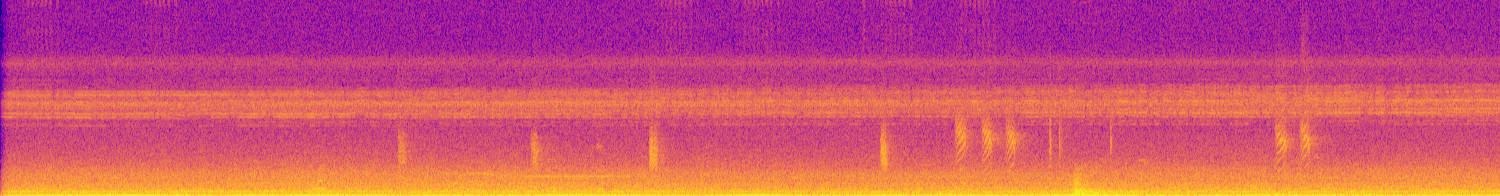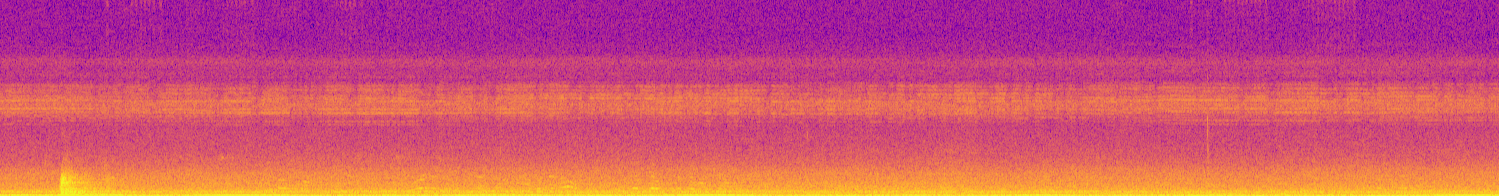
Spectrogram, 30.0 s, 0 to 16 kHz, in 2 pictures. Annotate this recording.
Soundscapes > Urban
250823 101954 PH Harbour from a hill
Harbour from a hill. (Take 2) I made this recording in the morning, from a hill located near the harbour of Calapan city (Oriental Mindoro, Philippines). One can hear the hum of the harbour, with machines and distant voices, as well as cicadas and insects, birds, and some wind at times. Recorded in August 2025 with a Zoom H5studio (built-in XY microphones). Fade in/out applied in Audacity.
cicadas, harbour, ambience, pier, port, day, ship, Calapan-city, hum, crickets, Philippines, atmosphere, urban, breeze, soundscape, machines, birds, voices, engines, machine, industrial, engine, distant, field-recording, insects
